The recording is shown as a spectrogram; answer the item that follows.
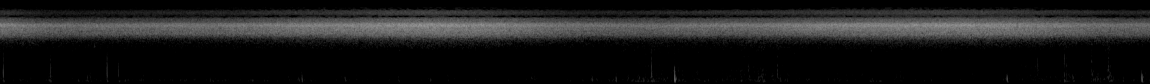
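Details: A dense chorus of 17-year periodical cicadas in Oklahoma on 6/9/13, a steady, high, hissing drone like TV static or ocean waves that slowly swells and fades; extremely loud with enormous numbers, near a low-lying area.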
